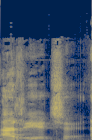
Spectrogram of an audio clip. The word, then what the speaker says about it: Arrieche: Arrieche.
